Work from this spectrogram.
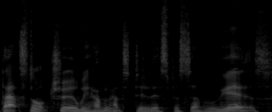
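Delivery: normal talking voice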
